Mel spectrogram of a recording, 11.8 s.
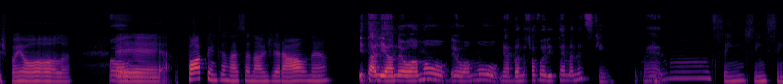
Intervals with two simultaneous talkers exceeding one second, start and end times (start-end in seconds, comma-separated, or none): none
